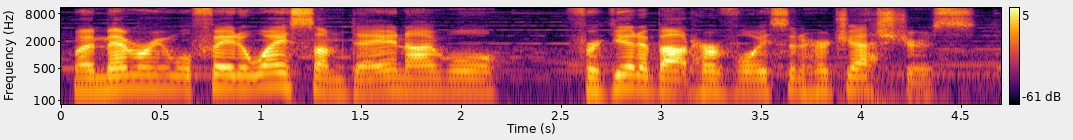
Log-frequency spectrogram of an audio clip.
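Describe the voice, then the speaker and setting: Over loud game music, a let's play host reads a visual novel aloud with dramatic flair, reacting casually and sometimes tripping over words. He speaks briskly in a steady, slightly high voice.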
